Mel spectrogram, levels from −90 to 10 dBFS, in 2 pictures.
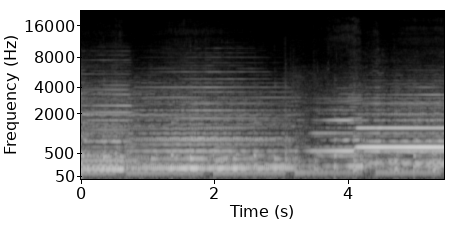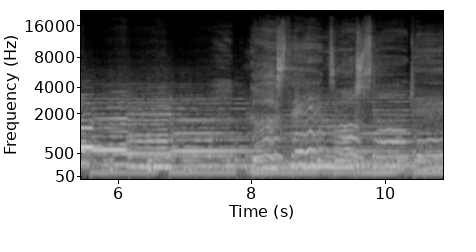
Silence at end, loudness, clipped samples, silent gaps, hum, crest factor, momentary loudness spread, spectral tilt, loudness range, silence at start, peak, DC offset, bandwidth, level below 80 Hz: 0 s; -17 LUFS; under 0.1%; none; none; 14 dB; 12 LU; -6 dB/octave; 6 LU; 0 s; -4 dBFS; under 0.1%; 16 kHz; -52 dBFS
